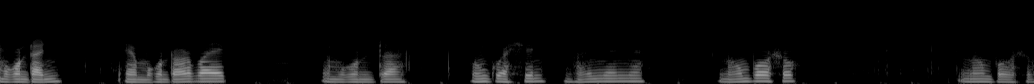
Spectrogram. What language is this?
Masai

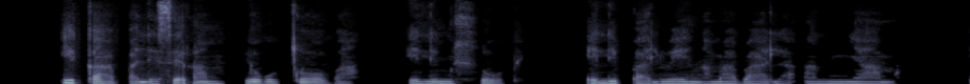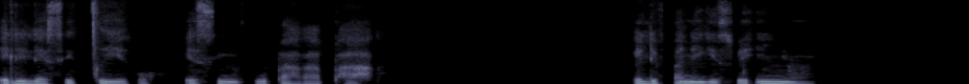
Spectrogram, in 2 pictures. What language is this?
North Ndebele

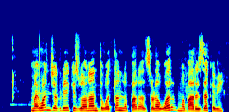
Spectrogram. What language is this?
Pashto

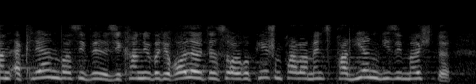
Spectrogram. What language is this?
German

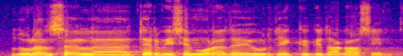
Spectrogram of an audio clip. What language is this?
Estonian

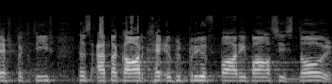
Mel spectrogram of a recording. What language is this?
Swiss German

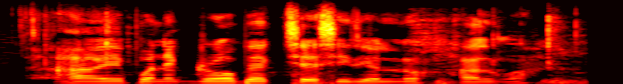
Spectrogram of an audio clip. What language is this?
Gujarati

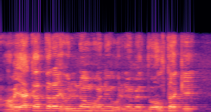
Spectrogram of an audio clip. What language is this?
Bangla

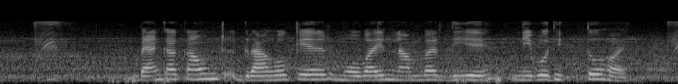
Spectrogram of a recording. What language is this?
Bangla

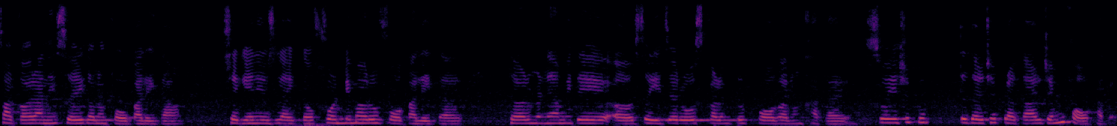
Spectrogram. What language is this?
Konkani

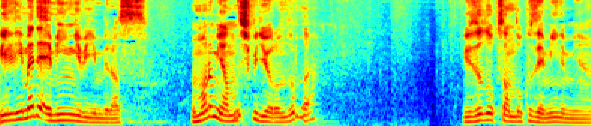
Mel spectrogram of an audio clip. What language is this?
Turkish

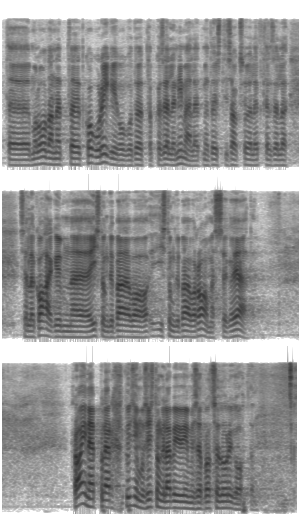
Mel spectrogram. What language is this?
Estonian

